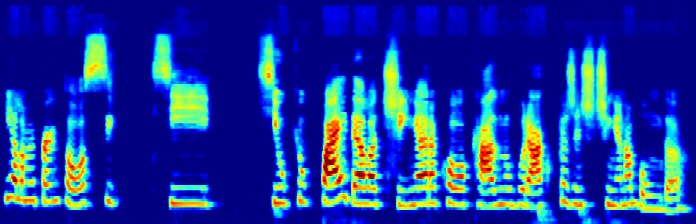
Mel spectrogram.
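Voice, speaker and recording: A Brazilian woman with a high, bright voice tells a story in casual podcast talk, acting out each person's lines. She laughs often. The sound is dry and close. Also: normal speed, dry recording. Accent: Brazilian Portuguese. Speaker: podcast guest. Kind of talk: casual chat.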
